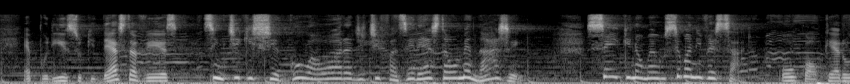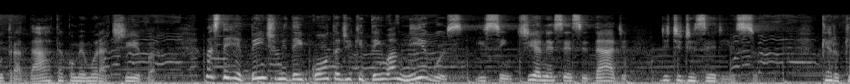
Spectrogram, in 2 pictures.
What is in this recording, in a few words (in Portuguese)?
AMIZADE PARA AMIGA FEMININO, telemensagem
